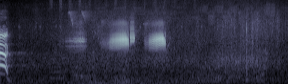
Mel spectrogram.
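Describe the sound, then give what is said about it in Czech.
After a brief human call at the very start, corroboree frogs answer with a few short, grating, buzzy croaks in quick succession, moderately loud against a quiet outdoor background. “Ano, jsou to vlastně paropochy korobory,”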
